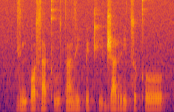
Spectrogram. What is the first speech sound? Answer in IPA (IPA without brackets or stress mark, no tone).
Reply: z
